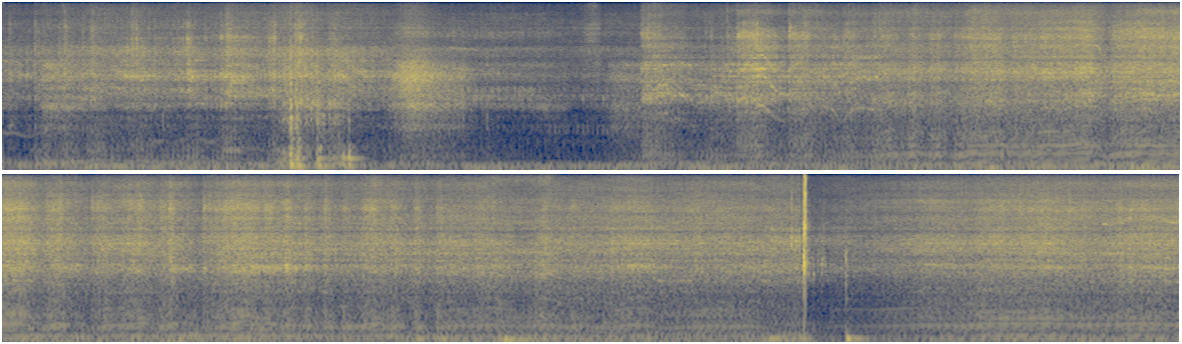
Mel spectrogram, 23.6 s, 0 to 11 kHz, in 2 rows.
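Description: Can-Am Renegade XMR 1000 ATV engine running and revving up and down under load. There is a heavy thump about three seconds in and a sharp snap about twenty seconds in.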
